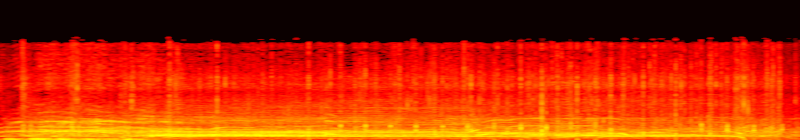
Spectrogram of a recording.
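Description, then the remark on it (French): A large concert crowd, fired up by a band's performance with two dancers, cheers and whoops continuously at high energy, with shrill rising shouts layered over a dense roar, sustained and loud throughout. “pour …, la suite ne semble être qu'une formalité, le public est chauffé à blanc.”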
